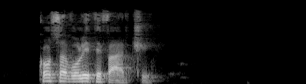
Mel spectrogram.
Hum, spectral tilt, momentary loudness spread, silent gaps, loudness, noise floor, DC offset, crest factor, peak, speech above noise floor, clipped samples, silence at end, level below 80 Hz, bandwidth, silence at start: none; -5 dB/octave; 15 LU; none; -17 LUFS; -76 dBFS; under 0.1%; 18 dB; -2 dBFS; 59 dB; under 0.1%; 1.55 s; -54 dBFS; 14 kHz; 0.4 s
